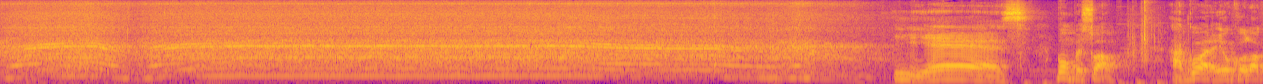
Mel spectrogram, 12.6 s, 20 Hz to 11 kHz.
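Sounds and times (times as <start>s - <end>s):
blender mixing oat and flaxseed cream: 0.0s - 9.2s
speech: 9.0s - 12.6s.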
